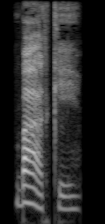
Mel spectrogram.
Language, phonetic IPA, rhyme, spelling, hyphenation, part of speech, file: Hungarian, [ˈbaːrki], -ki, bárki, bár‧ki, pronoun, Hu-bárki.ogg
- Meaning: anyone, anybody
